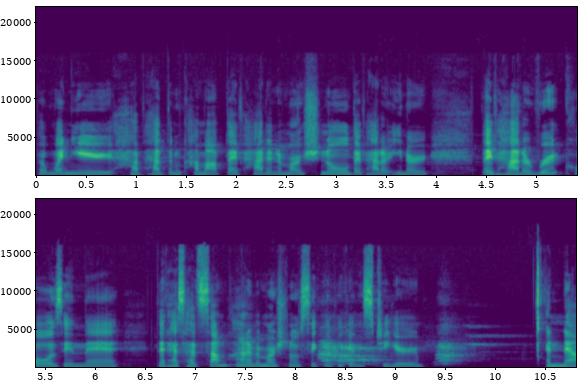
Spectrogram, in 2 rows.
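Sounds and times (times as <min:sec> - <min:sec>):
speech: 0:00.0 - 0:09.6, 0:10.5 - 0:10.8
dog bark: 0:08.2 - 0:09.8.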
